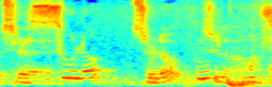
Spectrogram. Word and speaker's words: sous l'eau: Sur le eau. Sur le. Sous l'eau.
